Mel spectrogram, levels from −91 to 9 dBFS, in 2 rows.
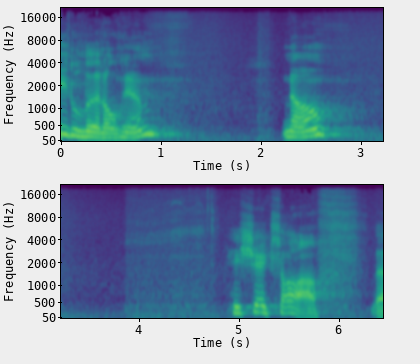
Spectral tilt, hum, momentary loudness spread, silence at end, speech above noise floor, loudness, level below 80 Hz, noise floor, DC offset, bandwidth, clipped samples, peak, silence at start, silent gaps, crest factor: -5.5 dB/octave; none; 24 LU; 0 s; 34 dB; -19 LUFS; -60 dBFS; -52 dBFS; under 0.1%; 19.5 kHz; under 0.1%; -4 dBFS; 0 s; none; 18 dB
